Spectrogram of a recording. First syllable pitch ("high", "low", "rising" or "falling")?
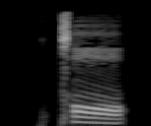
falling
